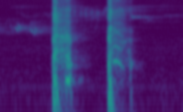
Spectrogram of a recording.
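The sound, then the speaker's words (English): Two sharp coughs in quick succession, each a short, loud burst, with near silence before and after. “You just coughed when you were saying that.”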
